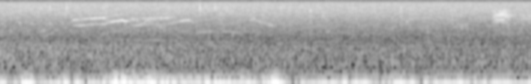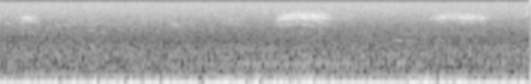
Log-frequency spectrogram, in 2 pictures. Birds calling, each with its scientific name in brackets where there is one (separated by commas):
Hawaii Amakihi (Chlorodrepanis virens)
